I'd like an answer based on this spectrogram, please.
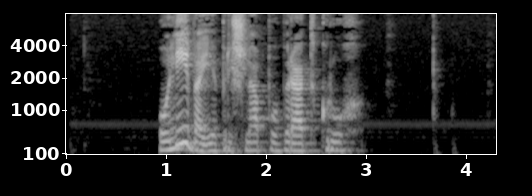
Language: Slovenian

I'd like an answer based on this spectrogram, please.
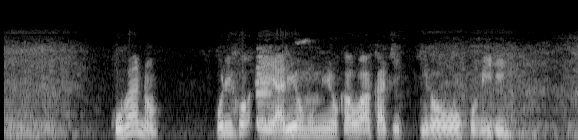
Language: Ganda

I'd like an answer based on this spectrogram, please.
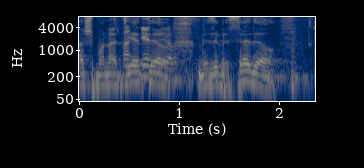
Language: Hebrew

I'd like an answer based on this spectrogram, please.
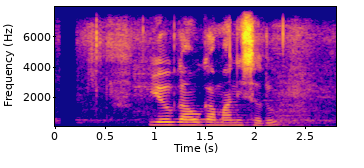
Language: Nepali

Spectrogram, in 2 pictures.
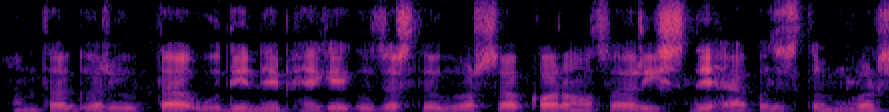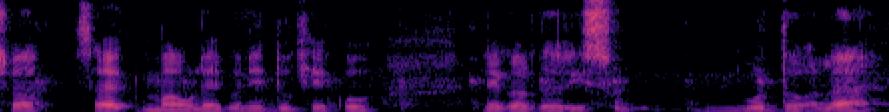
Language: Nepali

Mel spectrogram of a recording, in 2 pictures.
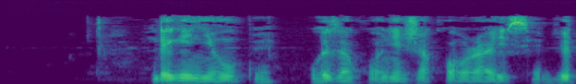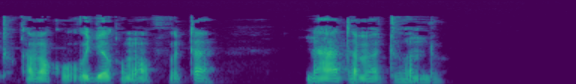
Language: Swahili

